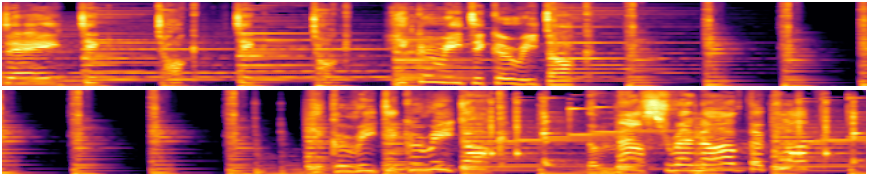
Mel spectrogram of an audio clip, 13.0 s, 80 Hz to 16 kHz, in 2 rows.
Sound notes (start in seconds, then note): 5.8 clock ticking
